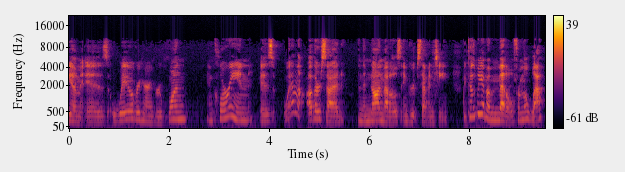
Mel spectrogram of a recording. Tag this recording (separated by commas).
Speech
